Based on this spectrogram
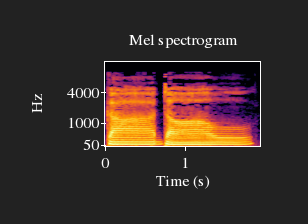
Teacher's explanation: all needy andclingy，声音都放小了，对，都不太信啊。但我们中文在说小动物粘人的时候，会觉得这动物很可爱。那我们这个就其实不会用 needy 或者 clingy。哦，英文就不会了。哦不知道会怎么说。反正这句话是今天一个亮点，咱们来学习一下怎么读，能读得非常地道。 Sure, OK,好，那这里我们有一个 then 跟 I,我们就连读 then I, OK, 后面 got 跟 all,我们也得连读，然后 t 的音我们会浊化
